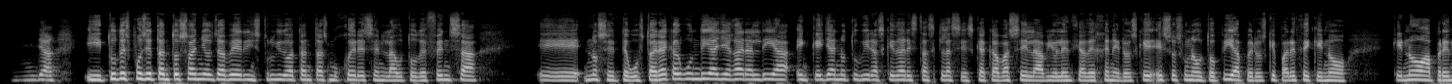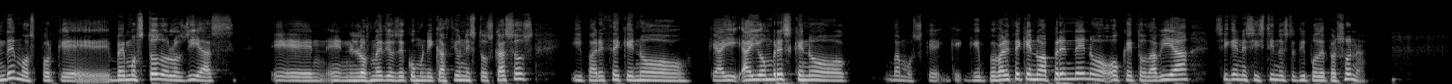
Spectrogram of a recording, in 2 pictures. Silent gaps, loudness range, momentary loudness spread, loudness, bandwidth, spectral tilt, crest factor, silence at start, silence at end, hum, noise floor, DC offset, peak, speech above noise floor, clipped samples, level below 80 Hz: none; 3 LU; 9 LU; -21 LUFS; 12 kHz; -5.5 dB/octave; 16 dB; 0.15 s; 0.55 s; none; -59 dBFS; under 0.1%; -4 dBFS; 38 dB; under 0.1%; -48 dBFS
